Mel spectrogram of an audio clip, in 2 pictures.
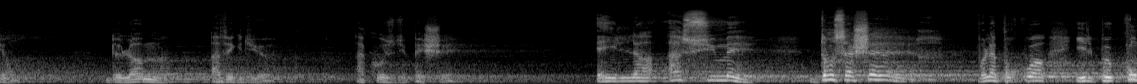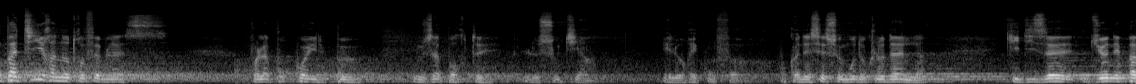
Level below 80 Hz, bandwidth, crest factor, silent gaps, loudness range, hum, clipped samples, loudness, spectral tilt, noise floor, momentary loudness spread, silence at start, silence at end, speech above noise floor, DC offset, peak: -64 dBFS; 13.5 kHz; 22 dB; none; 13 LU; none; under 0.1%; -24 LUFS; -5.5 dB/octave; -51 dBFS; 21 LU; 0 s; 0 s; 28 dB; under 0.1%; -2 dBFS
